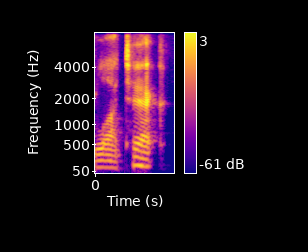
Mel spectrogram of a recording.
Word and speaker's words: LaTeX: back to Greek, and the pronunciation is tech, as in technical.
